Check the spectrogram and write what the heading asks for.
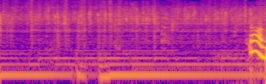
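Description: Oil sizzling with fine, steady crackles in a pot on a gas stove as a seasoning fries, over a low hum.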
